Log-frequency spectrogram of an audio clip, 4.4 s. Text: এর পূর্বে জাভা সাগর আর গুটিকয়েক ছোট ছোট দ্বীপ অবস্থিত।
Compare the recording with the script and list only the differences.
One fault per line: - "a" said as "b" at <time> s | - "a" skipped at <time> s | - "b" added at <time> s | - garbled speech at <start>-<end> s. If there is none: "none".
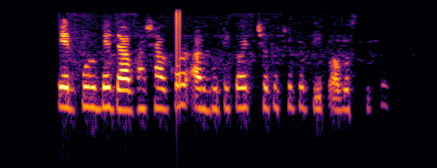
none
